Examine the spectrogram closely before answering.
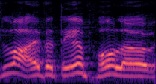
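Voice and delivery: booming announcer; big showbiz announce. Retold or imitated. Announcer voice for show title.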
